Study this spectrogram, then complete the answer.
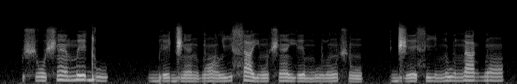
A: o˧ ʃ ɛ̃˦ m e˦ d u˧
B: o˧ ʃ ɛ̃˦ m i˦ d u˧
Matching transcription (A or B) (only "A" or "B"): A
